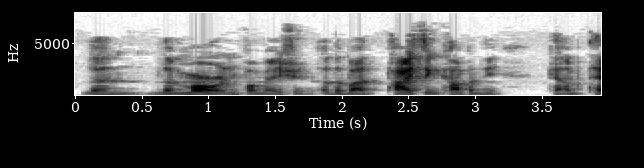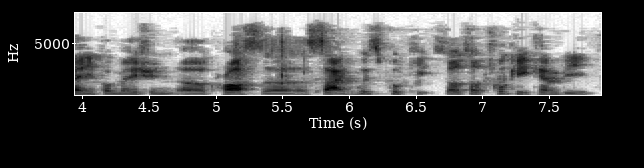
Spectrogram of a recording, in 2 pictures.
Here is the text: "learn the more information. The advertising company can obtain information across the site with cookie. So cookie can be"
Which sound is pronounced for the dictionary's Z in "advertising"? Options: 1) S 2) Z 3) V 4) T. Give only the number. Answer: 1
